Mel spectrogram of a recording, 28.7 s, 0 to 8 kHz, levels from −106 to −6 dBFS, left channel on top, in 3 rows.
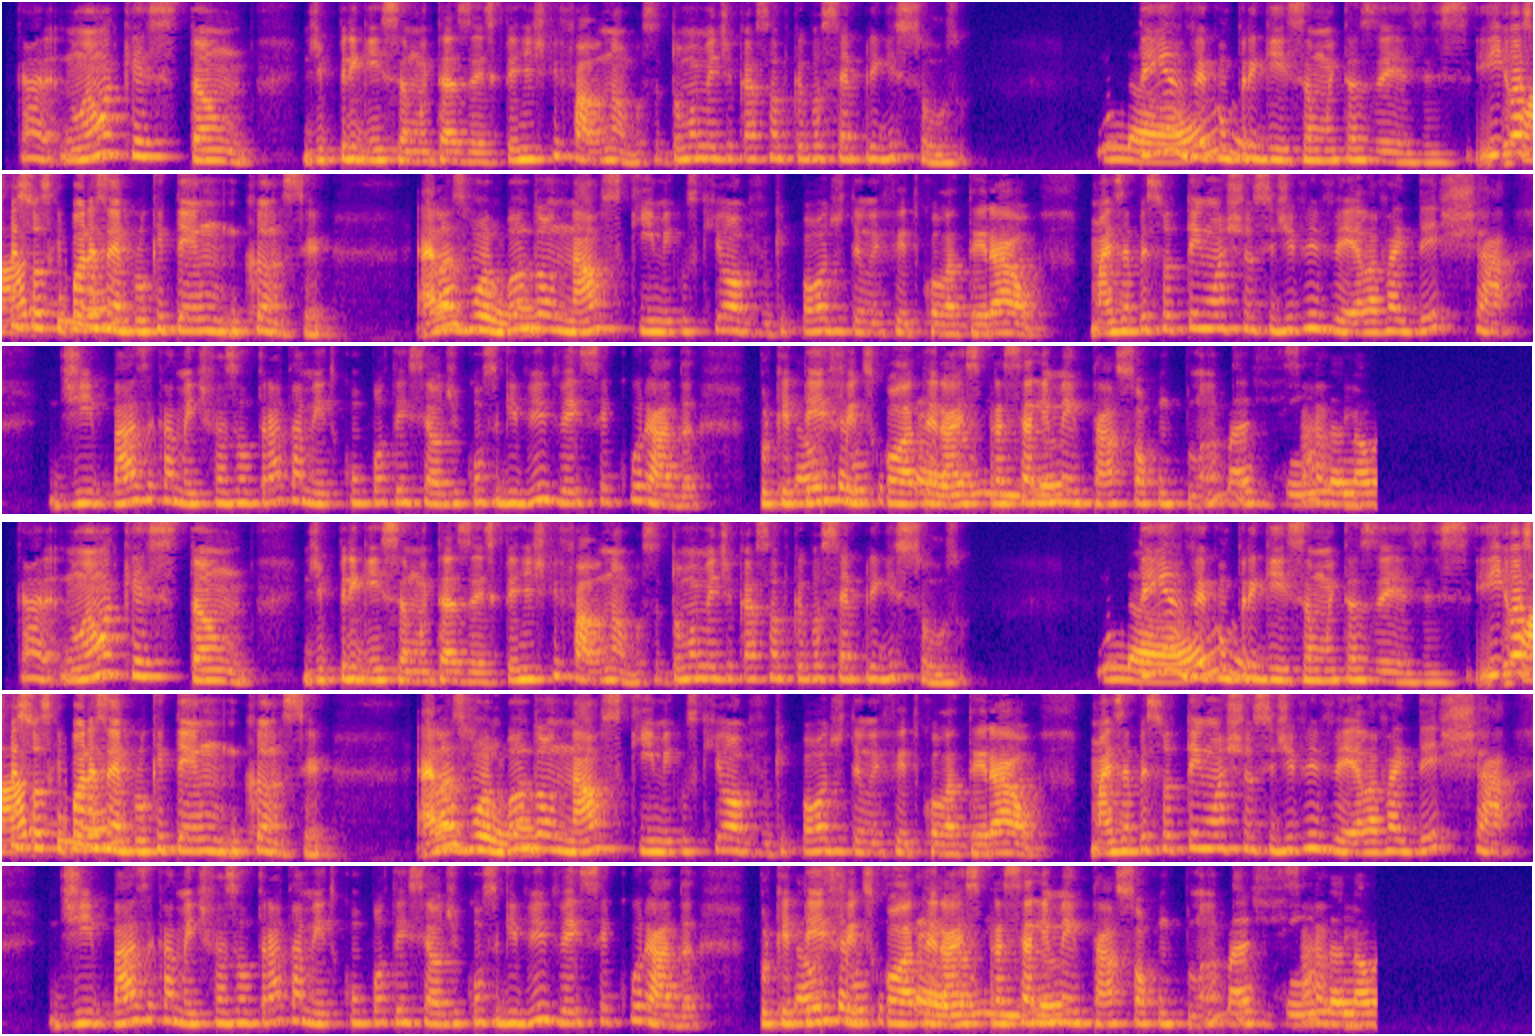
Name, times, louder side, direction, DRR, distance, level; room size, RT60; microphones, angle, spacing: voice 1, 0.1-6.0 6.8-11.7 12.2-27.6, right 1 dB, 10° right, 5.3 m, -27 dB
voice 2, 6.9-7.8 9.5-10.4 12.3-12.9 24.1-24.6 24.8-25.8 26.8-27.7, right 3 dB, 70° right, 3.3 m, -27 dB
head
